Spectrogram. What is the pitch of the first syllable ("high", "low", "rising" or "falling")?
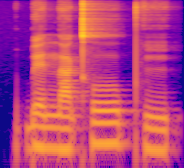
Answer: low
